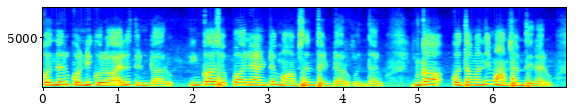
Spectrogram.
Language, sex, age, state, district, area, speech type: Telugu, female, 18-30, Telangana, Yadadri Bhuvanagiri, urban, spontaneous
